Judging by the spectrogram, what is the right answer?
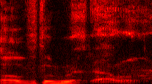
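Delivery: low, smooth voice like a late-night host.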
